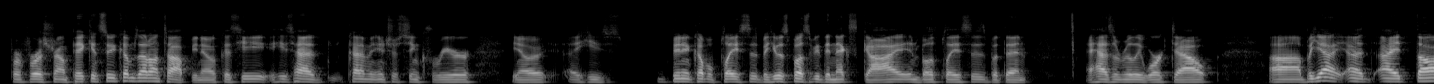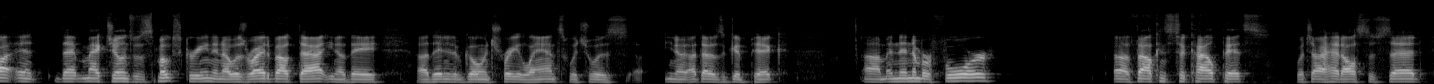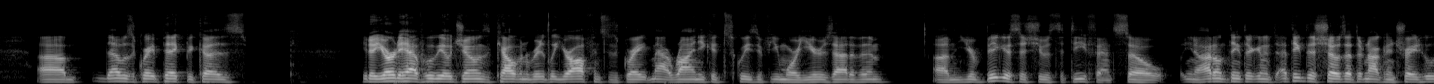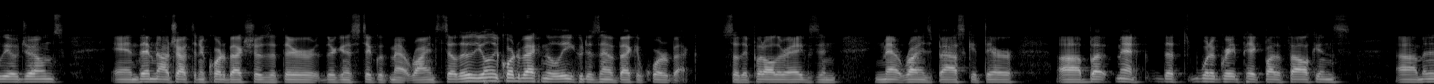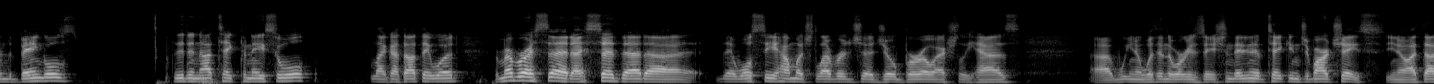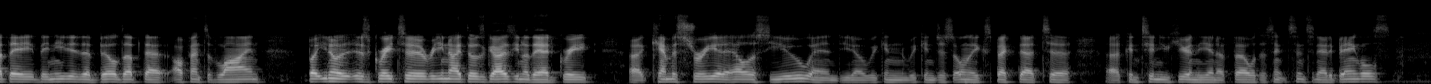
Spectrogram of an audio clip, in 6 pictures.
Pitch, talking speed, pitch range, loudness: 120 Hz, 225 wpm, 115-130 Hz, -27 LUFS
